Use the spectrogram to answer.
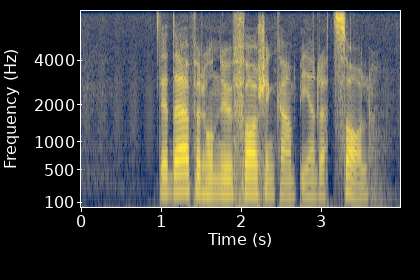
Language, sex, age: Swedish, female, 29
